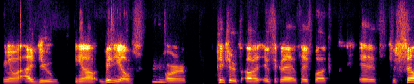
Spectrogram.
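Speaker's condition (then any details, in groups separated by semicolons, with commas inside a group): Cerebral palsy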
